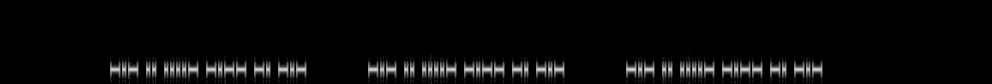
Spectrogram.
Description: Morse code, heard as a keyed tone, about 40 wpm, 700 Hz. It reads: KI4YNK KI4YNK KI4YNK
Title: USA Call Signs - 6 Characters - Repeated 3x - 40wpm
